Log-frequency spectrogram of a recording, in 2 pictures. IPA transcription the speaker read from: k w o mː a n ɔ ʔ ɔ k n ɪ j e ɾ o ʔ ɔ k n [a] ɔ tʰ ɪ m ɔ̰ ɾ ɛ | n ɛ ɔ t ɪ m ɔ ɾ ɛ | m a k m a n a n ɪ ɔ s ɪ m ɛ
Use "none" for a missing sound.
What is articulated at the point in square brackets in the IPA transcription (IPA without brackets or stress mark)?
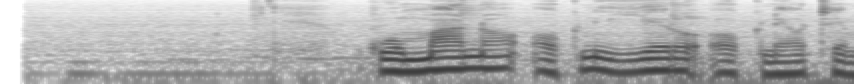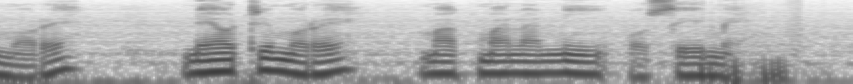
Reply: ɛ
